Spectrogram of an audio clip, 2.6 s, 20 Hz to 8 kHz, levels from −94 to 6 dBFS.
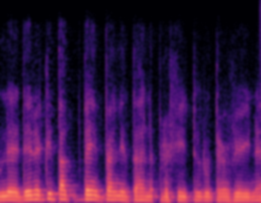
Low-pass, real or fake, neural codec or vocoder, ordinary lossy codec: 7.2 kHz; fake; codec, 24 kHz, 0.9 kbps, WavTokenizer, small release; Opus, 32 kbps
